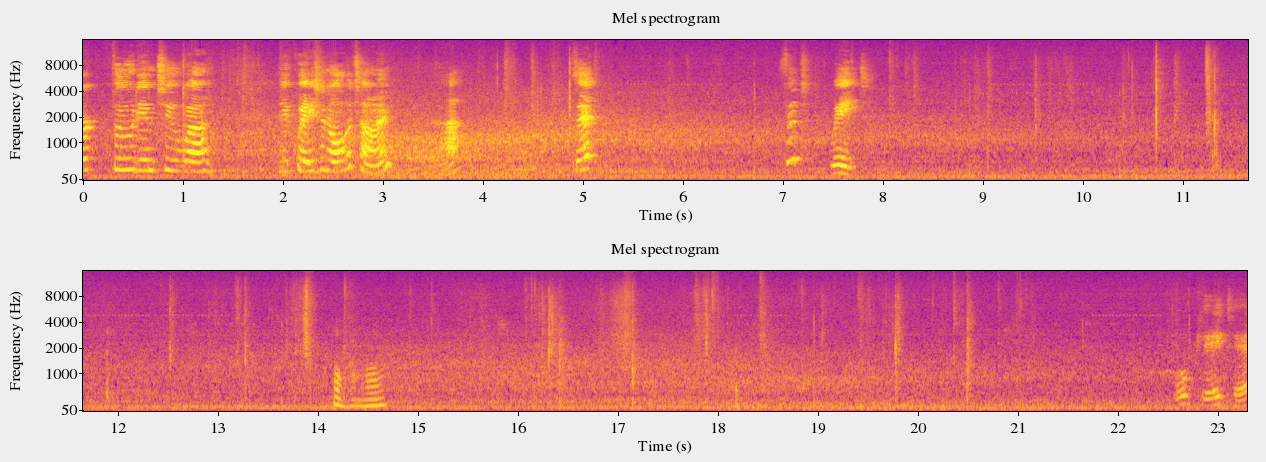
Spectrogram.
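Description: A woman speaks commands close by in a lively, high voice.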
